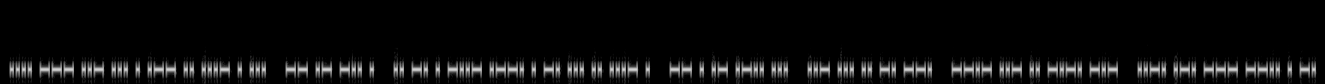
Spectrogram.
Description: Morse code, heard as a keyed tone, about 40 wpm, 700 Hz. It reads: HOUSEWIVES MADE INEXPENSIVE MEALS USING QUICK FROZEN
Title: Pangram Challenge v2 - 40wpm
